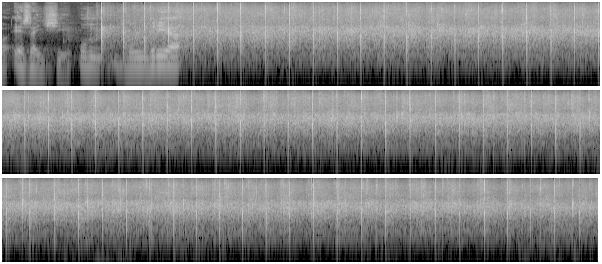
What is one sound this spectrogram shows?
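A large audience applauds loudly in a big hall.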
